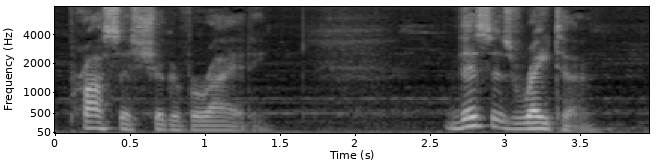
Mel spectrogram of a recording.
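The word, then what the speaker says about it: raita: more of the processed sugar variety this is Raa R AI t a I believe is how it's spelled um this is yogurt and as I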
